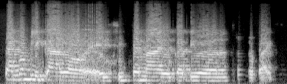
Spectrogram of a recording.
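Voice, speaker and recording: Una profesora con acento argentino da una clase y a cada rato verifica con "¿sí?" que sus alumnos entiendan. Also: female voice, lowish voice, steady tone, fairly quick, echoey room, over a noisy crowd, low-quality recording. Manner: checks understanding with frequent "¿sí?". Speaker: teacher. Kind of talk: class lecture with questions to students.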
